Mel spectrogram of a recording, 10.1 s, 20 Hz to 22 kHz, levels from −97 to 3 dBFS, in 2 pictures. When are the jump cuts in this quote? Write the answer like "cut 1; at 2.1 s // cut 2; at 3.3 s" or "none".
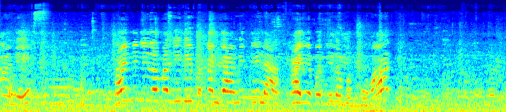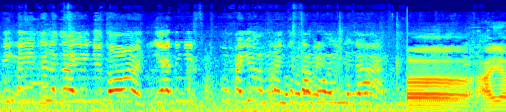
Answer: cut 1; at 9.1 s

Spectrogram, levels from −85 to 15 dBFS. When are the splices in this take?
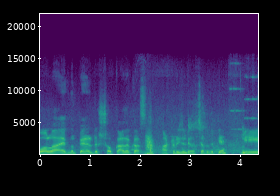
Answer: cut 1; at 2.1 s

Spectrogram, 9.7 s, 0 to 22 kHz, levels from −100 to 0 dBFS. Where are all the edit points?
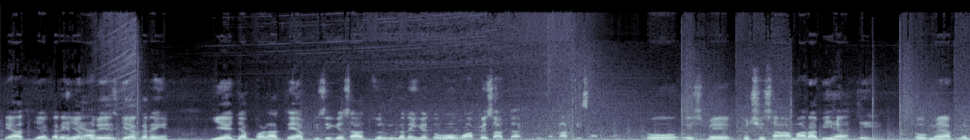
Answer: none

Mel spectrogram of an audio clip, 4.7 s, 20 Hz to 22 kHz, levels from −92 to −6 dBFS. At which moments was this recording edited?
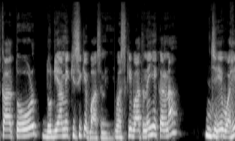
cut 1; at 2.2 s

